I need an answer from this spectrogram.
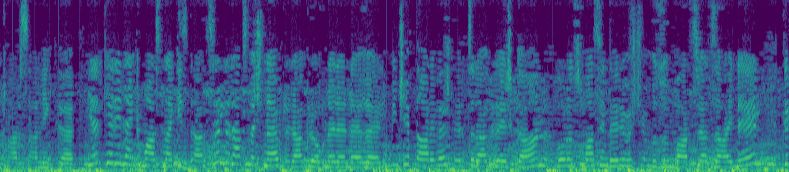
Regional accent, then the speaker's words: Nagorno-Karabakh, Azerbaijan; Արցախն իմ տունն է, ես արցախցի եմ, ես հայ եմ, իմ հայրենիքը Երևանը չէ, իմ հայրենիքը Ստեփանակերտը չէ, իմ հայրենիքը համայն հայոց աշխարհն է։

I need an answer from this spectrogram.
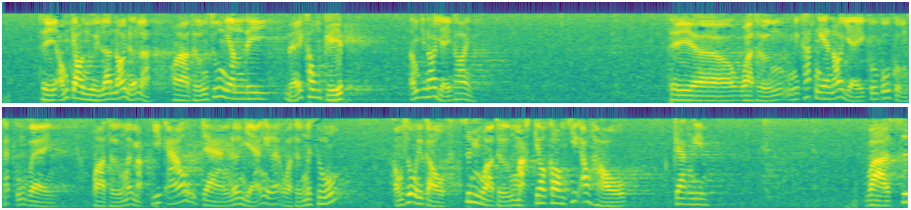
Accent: Vĩnh Long, Vietnam; Các vị biết quê tôi ở Vĩnh Long, xuất thân từ tổ đình Phước Hậu, là cái chùa của sư cụ Khánh Anh ngày xưa đó.

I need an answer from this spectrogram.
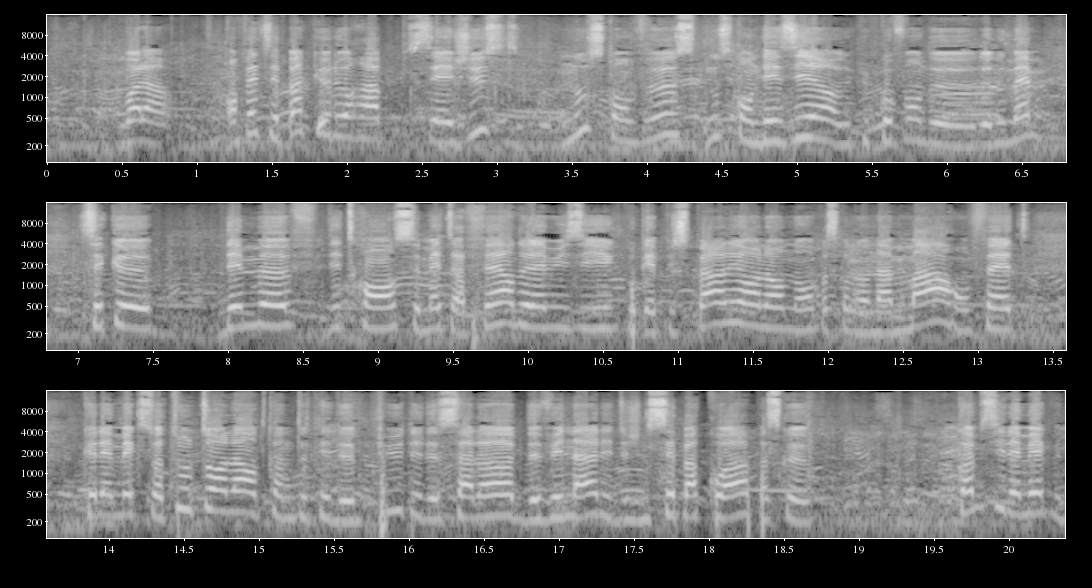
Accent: Cameroon; moi, je suis camerounaise. Et dans mon pays, les homos, en fait, ils vont en prison.

